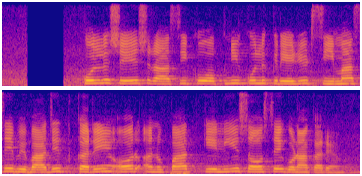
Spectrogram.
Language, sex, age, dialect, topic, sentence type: Hindi, female, 18-24, Kanauji Braj Bhasha, banking, statement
